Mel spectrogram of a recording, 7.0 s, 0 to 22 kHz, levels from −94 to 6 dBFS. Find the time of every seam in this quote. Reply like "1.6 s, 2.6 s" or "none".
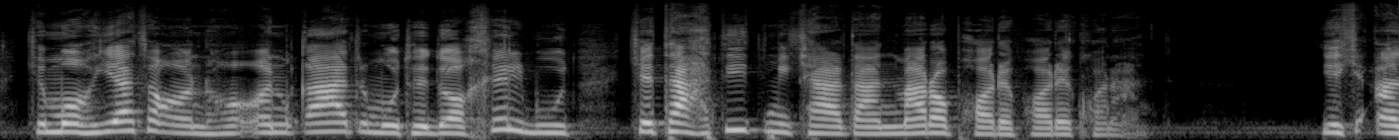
none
